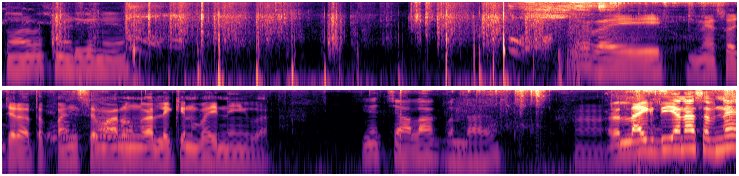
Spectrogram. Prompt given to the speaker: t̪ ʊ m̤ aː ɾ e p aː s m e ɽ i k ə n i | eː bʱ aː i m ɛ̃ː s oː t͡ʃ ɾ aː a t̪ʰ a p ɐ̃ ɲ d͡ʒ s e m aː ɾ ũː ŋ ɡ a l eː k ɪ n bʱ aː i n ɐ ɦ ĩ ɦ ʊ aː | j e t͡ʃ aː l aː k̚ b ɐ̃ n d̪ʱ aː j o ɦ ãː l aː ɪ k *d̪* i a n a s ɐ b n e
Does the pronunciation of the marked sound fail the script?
no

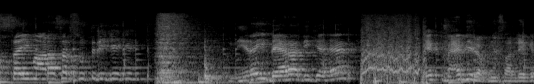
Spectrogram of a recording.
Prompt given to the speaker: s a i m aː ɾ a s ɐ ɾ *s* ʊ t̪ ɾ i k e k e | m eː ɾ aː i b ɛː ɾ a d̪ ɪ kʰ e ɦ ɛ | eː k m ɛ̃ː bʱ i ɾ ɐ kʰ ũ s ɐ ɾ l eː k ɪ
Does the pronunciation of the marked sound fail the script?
no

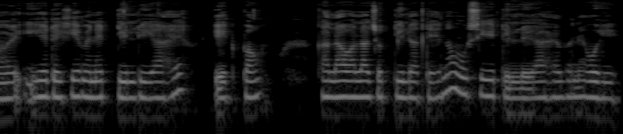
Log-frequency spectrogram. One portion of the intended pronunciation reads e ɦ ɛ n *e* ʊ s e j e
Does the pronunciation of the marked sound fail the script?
yes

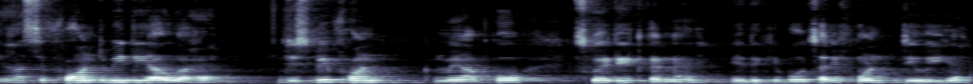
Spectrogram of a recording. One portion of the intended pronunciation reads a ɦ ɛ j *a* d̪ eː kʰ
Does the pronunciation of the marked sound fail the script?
yes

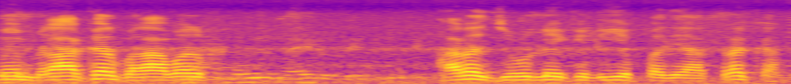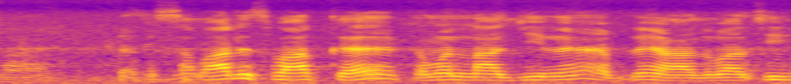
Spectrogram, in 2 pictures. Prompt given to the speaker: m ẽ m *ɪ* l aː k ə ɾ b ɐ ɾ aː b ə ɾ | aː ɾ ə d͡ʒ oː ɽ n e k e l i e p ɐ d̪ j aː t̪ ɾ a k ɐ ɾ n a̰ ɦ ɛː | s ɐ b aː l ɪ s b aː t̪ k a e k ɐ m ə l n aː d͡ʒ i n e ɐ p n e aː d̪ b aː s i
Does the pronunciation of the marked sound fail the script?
no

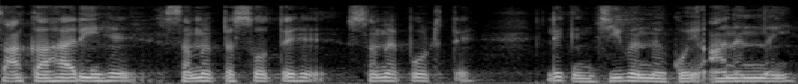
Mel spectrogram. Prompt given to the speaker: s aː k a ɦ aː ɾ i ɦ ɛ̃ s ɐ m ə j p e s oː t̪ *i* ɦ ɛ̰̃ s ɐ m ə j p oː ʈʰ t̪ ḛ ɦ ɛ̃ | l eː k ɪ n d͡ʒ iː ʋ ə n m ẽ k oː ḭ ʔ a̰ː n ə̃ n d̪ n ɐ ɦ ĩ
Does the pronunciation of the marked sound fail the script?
yes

